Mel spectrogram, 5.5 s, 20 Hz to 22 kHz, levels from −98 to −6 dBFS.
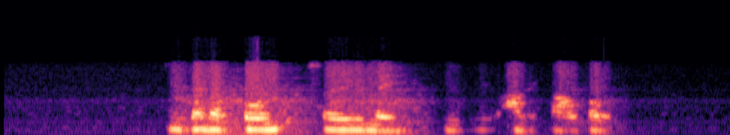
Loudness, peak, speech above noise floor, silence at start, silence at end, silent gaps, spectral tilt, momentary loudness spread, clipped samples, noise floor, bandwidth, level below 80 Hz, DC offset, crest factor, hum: -18 LUFS; -2 dBFS; 58 dB; 1.25 s; 0.9 s; none; -12 dB/octave; 16 LU; under 0.1%; -74 dBFS; 4 kHz; -50 dBFS; under 0.1%; 18 dB; none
